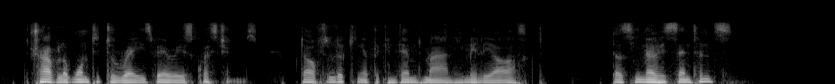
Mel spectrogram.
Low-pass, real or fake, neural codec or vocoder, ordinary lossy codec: 7.2 kHz; real; none; AAC, 32 kbps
